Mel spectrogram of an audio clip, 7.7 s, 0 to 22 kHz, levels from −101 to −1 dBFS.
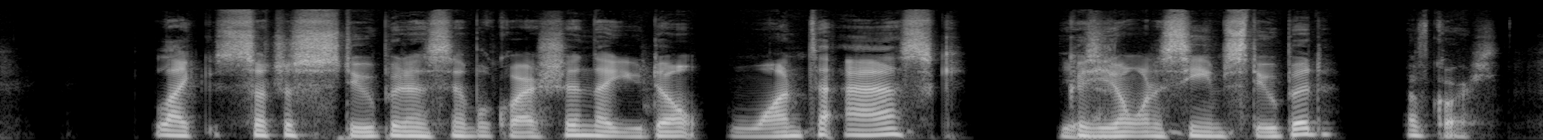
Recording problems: none

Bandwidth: 16.5 kHz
